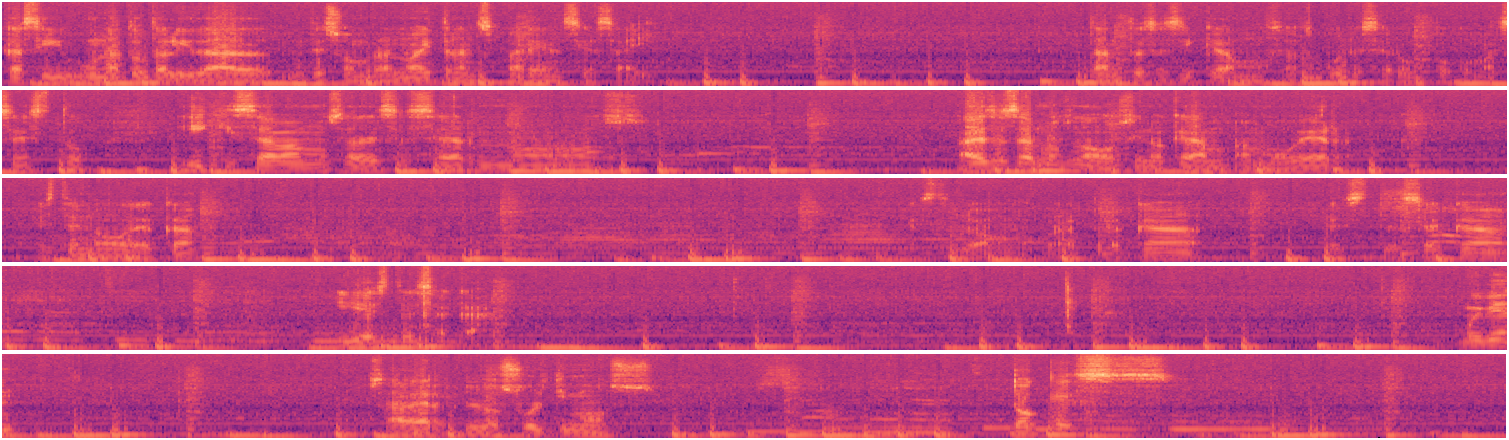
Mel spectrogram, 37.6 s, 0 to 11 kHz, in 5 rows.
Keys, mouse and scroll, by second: 1.1-1.6 scroll down 1, 1.6-2.4 scroll up 1, 2.4 scroll up 1, 3.2-5.8 drag, 6.9-9.2 drag, 9.4 click, 11.0 click, 12.2-13.7 drag, 14.6-16.3 drag, 16.6-18.9 drag, 19.0-20.7 drag, 21.1-23.0 drag, 23.2-23.8 ctrl+scroll down 2, 25.1-26.4 drag, 26.5-27.5 ctrl+scroll up 2, 29.0 click, 31.9 click, 32.6 click, 33.7 click, 36.6-37.6 drag.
